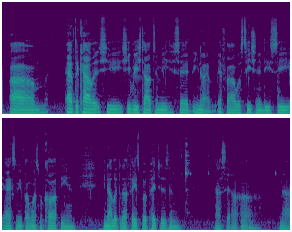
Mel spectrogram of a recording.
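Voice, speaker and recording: With an American accent, a man speaks in a fairly low pitch with fairly even intonation and long, frequent pauses. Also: fairly quick pace. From Baltimore, Maryland. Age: 30s. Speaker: mortgage lender. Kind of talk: casual chat.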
